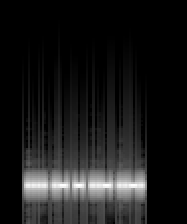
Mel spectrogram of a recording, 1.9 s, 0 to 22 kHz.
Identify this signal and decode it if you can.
Morse code, heard as a keyed tone, about 44 wpm, 690 Hz. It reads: HATUF
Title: Code Groups - 5 Letters - 45wpm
